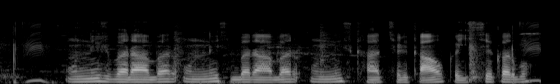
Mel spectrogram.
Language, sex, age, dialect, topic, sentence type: Chhattisgarhi, male, 18-24, Northern/Bhandar, agriculture, question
